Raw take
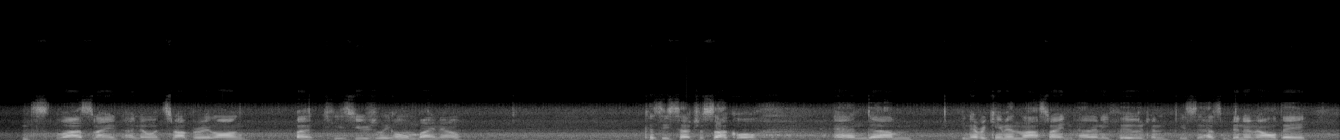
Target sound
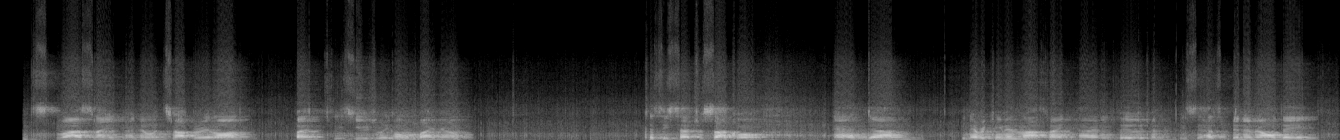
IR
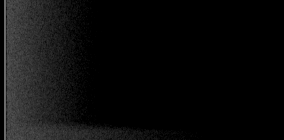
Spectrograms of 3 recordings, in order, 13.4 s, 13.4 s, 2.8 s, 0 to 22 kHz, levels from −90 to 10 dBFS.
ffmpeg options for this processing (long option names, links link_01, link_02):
-filter_complex "[0:a]asettb=1/sr,asplit=3[link_01][link_02][link_03];[link_01]atrim=end=8.854[link_04];[link_02]atrim=start=8.85:end=11.12,asetpts=PTS-STARTPTS,afade=type=in:duration=0.004:curve=qsin,afade=type=out:start_time=2.266:duration=0.004:curve=qsin,acrossover=split=2600[link_05][link_06];[link_06]acompressor=threshold=-47dB:ratio=4:attack=1:release=60[link_07];[link_05][link_07]amix=inputs=2:normalize=0[link_08];[link_03]atrim=start=11.116[link_09];[link_04][link_08]acrossfade=duration=0.004:curve1=hsin:curve2=qsin[link_10];[link_10][link_09]acrossfade=duration=0.004:curve1=qsin:curve2=hsin,aeval=exprs='sgn(val(0))*max(abs(val(0))-0.00891,0)':channel_layout=same[link_11];[1:a]atrim=start_sample=2205,atrim=end_sample=3969,asetrate=25137,aresample=44100[link_12];[link_11][link_12]afir=irnorm=-1:irlink=0,volume=5dB"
